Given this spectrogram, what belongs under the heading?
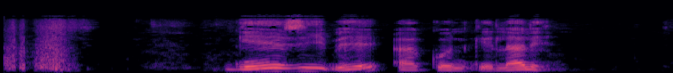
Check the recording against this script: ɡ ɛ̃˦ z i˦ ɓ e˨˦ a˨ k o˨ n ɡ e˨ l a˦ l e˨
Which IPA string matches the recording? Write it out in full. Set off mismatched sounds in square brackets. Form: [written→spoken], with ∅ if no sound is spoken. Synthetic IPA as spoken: ɡ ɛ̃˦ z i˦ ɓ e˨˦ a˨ k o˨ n [ɡ→k] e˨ l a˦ l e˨

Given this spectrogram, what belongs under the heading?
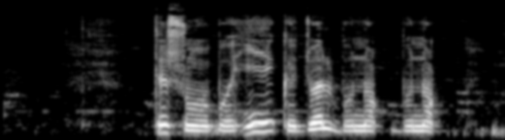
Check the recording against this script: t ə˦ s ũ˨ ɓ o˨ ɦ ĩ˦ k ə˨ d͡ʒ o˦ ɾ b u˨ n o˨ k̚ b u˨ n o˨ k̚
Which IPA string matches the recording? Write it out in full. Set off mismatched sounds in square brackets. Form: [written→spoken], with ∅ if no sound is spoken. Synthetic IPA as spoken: t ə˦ s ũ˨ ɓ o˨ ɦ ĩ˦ k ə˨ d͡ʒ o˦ [ɾ→l] b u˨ n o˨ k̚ b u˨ n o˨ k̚

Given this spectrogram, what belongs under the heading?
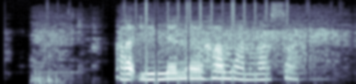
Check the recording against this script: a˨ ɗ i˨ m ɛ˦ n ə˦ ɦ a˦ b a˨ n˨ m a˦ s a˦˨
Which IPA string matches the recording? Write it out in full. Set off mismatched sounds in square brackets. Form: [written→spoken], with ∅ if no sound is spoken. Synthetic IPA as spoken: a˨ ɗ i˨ m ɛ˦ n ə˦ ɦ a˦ [b→m] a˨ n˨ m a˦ s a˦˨

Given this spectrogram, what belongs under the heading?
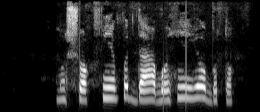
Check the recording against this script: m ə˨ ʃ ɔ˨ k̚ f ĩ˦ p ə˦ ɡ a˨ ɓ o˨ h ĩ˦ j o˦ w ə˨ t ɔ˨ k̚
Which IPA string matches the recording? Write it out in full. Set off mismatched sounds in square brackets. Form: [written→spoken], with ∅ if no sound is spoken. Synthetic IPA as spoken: m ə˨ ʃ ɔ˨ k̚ f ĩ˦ p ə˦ [ɡ→d] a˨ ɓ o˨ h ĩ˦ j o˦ [w→b] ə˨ t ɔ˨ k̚

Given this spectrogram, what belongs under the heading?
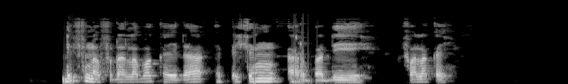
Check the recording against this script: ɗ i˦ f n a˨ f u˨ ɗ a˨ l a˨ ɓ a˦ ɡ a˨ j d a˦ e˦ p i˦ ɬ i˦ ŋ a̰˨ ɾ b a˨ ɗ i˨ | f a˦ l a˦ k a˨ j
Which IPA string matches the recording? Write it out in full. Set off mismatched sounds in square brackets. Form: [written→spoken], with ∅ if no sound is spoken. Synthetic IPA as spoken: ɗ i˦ f n a˨ f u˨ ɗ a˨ l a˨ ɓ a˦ [ɡ→k] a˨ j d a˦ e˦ p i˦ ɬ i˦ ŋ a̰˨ ɾ b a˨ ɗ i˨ | f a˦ l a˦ k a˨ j

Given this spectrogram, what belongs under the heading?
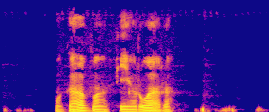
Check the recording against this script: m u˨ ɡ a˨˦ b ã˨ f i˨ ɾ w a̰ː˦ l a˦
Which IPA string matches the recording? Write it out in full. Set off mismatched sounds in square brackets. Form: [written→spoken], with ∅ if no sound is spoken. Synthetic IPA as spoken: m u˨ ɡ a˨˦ [b→v] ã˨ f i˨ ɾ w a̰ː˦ [l→ɾ] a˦

